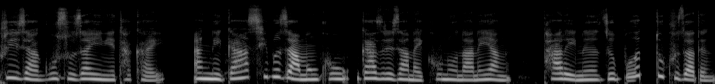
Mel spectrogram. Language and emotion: Bodo, sad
